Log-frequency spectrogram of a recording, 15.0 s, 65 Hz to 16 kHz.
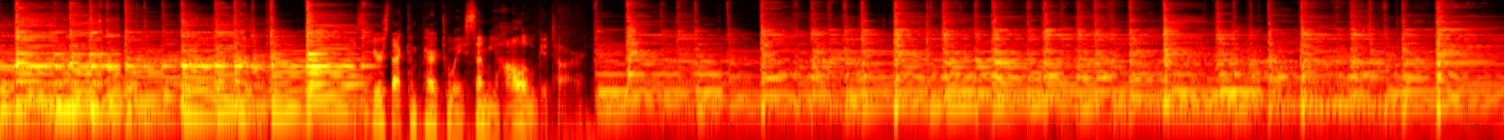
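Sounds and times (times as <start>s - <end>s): unplugged electric guitar strummed: 0.0s - 3.8s, 5.9s - 15.0s.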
